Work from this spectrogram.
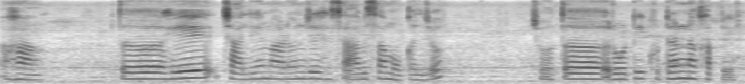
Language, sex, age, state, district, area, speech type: Sindhi, female, 18-30, Maharashtra, Mumbai Suburban, urban, spontaneous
